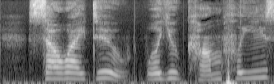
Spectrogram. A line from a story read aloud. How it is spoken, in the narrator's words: cried Lori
